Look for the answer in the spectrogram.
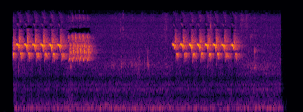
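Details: Dark-eyed Junco song, starting mid-song, in two rapid, high, even trills of repeated notes, each about one and a half seconds long, separated by a brief pause over a low hum.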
